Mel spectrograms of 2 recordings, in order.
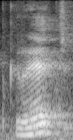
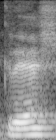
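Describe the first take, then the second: First: The word ends with a 'ch' sound. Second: The word ends with an 'sh' sound. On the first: The speaker calls it wrong. "यह क्रैच उच्चारण गलत है।" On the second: The speaker calls it right. "इसका सही उच्चारण basically क्रैश ही होता है"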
